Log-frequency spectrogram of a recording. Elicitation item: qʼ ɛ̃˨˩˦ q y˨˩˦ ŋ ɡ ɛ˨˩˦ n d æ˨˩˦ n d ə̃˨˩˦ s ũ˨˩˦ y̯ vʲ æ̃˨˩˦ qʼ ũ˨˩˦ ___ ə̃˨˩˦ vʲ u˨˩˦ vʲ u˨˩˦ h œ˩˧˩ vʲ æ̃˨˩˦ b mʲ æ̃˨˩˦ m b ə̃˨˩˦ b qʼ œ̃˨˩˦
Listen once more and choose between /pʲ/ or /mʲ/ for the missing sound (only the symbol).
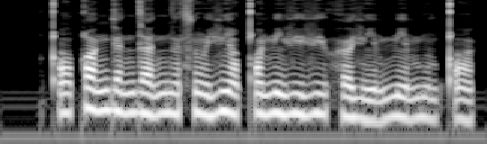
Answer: mʲ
